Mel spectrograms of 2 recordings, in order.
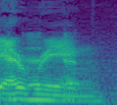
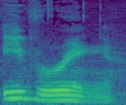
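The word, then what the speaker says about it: Everying!: That'd be everying. Everying. No, you drop the Y and the heart there. It's Eve Ring. Yeah, just pronounce it Eve Eve Ring.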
